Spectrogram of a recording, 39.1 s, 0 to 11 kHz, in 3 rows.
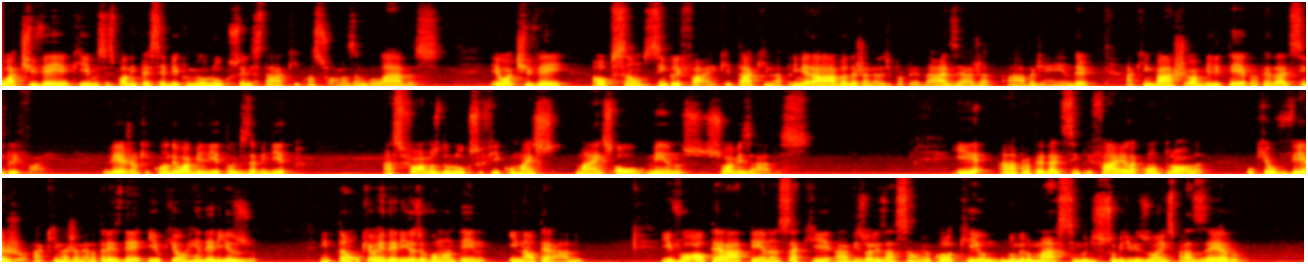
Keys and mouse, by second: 0.6 ctrl+middle click, 4.8 click, 12.2 click, 13.4 click, 14.3 click, 15.2 click, 16.0 click, 16.7 click, 17.4 click, 22.0 click, 31.3 click.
